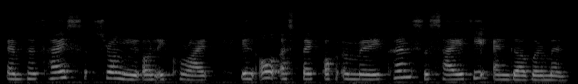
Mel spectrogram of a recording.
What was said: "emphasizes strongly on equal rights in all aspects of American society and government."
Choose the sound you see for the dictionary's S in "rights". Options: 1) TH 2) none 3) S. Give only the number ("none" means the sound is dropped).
2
